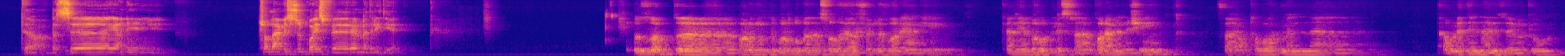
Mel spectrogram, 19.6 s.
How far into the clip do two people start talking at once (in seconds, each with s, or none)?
none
